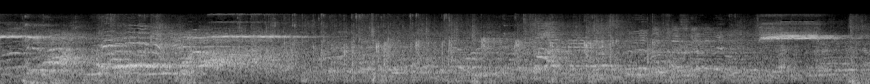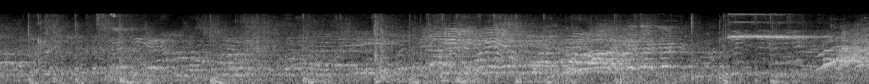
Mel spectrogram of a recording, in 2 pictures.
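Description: A volleyball thuds off hands and forearms.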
